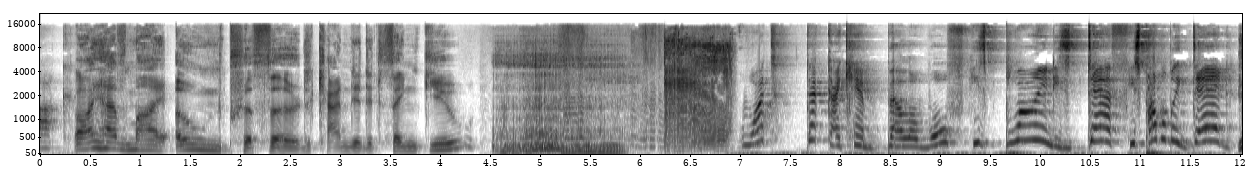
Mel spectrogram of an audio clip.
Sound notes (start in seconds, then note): 4.5 snoring sound; 4.5 farting sound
